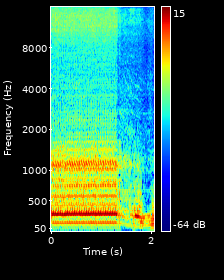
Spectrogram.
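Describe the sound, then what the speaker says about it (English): Audi R8 V10 rear-wheel-drive engine revving with launch control engaged, a loud sustained high-pitched howl held steady before dropping off into a lower burbling idle, no talking. "If you engage launch control, then you can sort of rev it."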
